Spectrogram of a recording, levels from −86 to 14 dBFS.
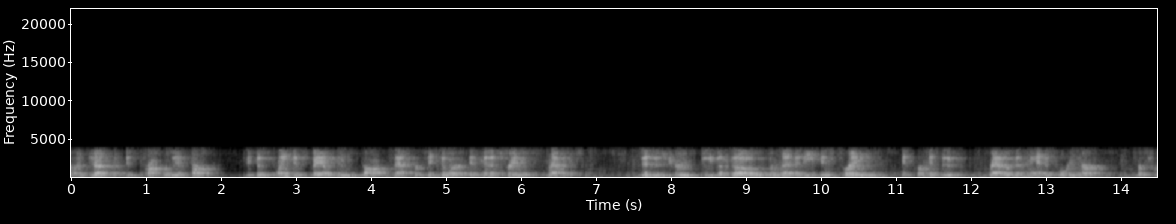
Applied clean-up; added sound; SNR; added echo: neural separator model SepFormer DNS4.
